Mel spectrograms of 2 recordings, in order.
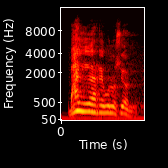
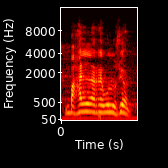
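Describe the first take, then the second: No difference in how they are said.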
